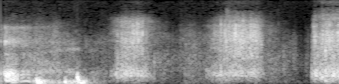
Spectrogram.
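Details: A short run of snorting, sneezy bursts with hissing air between them; a bout of repeated sneezing that the person can't stop.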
